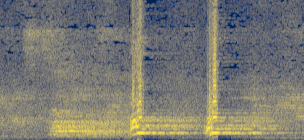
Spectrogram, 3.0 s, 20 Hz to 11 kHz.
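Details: Dog barking in a recording dated 10/12/18: two short, sharp barks about 0.7 seconds apart, each ending in a brief tonal tail, over a murmur of voices in the background.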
